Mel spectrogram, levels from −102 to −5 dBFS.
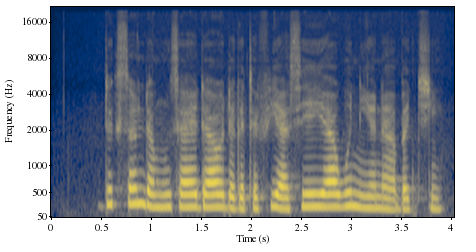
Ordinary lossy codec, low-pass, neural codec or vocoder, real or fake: none; 19.8 kHz; none; real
